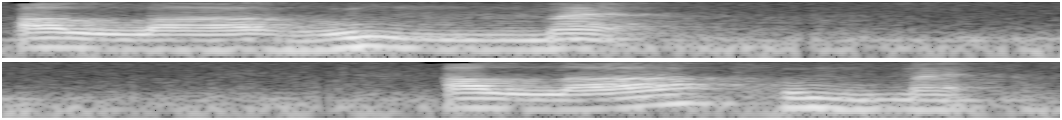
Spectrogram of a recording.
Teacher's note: Di akhir lafzul jalalah. Menambahkan atau menghubungkan dengan mim tasydid pada akhir lafzul jalalah. Menjadi Allahumma.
